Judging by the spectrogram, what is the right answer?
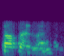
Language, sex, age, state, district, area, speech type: Nepali, female, 45-60, West Bengal, Jalpaiguri, urban, conversation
